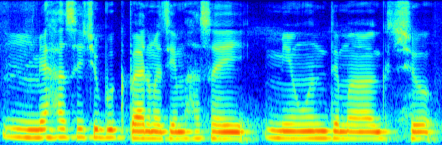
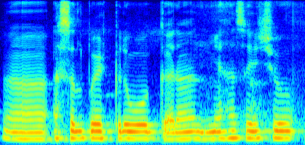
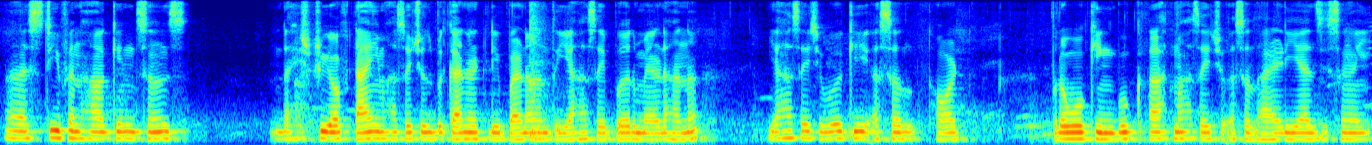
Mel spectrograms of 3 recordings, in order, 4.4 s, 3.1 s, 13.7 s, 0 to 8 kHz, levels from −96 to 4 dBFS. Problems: constant background noise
